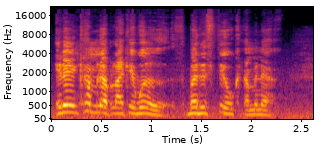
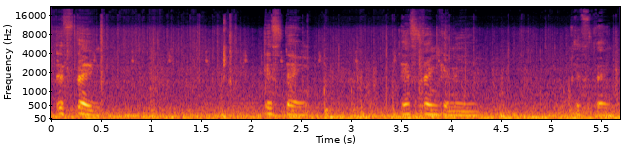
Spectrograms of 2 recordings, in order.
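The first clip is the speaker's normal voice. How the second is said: low, soft, dejected venting; upset; 6 semitones lower, 7 dB quieter than usual. Real, not acted. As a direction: say it quietly, voice sunk low, worn down by it all. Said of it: "I'm upset. I am very upset".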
